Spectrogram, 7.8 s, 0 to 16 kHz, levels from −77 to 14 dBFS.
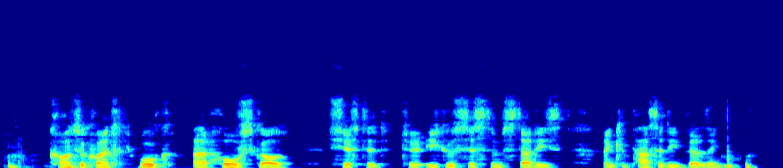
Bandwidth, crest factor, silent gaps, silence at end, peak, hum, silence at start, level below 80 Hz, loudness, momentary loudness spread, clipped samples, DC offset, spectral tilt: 7 kHz; 18 dB; none; 0.3 s; -2 dBFS; none; 0.1 s; -48 dBFS; -19 LUFS; 13 LU; under 0.1%; under 0.1%; -7 dB/octave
